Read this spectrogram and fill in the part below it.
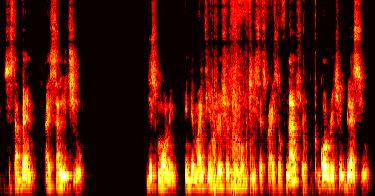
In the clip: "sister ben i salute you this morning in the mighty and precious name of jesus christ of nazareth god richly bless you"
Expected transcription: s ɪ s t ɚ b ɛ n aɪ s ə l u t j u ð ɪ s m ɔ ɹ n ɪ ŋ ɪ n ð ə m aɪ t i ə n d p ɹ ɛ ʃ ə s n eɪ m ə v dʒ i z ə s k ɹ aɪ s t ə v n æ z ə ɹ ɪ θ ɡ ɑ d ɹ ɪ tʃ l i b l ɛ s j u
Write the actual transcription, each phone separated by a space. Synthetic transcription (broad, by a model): s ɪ s t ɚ b ɛ n aɪ s ə l u t j u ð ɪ s m ɔ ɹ n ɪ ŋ ɪ n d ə m aɪ t i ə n p ɹ ɛ ʃ ə s n eɪ m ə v dʒ i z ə s k ɹ aɪ s t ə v n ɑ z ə ɹ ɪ t ɡ ɑ d ɹ ɪ tʃ l i b l ɛ s j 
